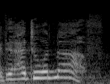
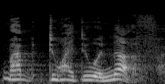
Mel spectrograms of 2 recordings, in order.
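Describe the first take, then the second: First: Much higher, softer, pleading; a high, hushed cry of doubt; anguished self-question. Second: Raised, quiet asking; a quiet, uncertain question to oneself; searching self-question. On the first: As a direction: let it crack upward in doubt. Preacher's self-question climaxes, anguished. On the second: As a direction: ask yourself softly, not yet pleading. Preacher asks himself, building. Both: Acted.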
